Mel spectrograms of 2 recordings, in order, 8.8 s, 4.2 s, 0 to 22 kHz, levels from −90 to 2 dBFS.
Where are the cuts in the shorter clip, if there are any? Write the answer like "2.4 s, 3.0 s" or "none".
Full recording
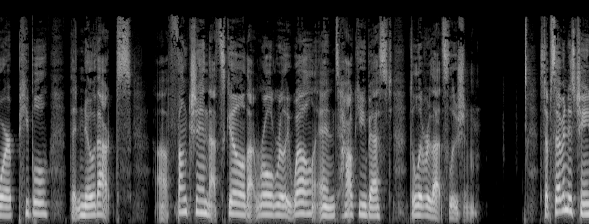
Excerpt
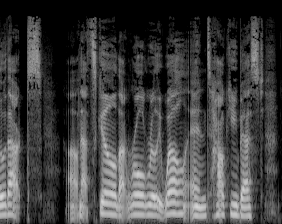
1.2 s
